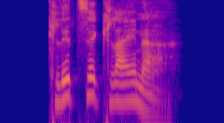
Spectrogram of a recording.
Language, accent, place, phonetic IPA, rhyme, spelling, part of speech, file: German, Germany, Berlin, [ˈklɪt͡səˈklaɪ̯nɐ], -aɪ̯nɐ, klitzekleiner, adjective, De-klitzekleiner.ogg
- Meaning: 1. comparative degree of klitzeklein 2. inflection of klitzeklein: strong/mixed nominative masculine singular 3. inflection of klitzeklein: strong genitive/dative feminine singular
